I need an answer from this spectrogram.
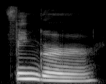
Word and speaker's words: finger: F 는 "f", I 는 "i" 이고 , 앞서 말 했듯이 여기 의 N 은 " ng" 처럼 발음 됩니다 . 그리고 G 도 발음 해야 해 요 . G 는 "g" 입니다 . 그리고 ER 이 합쳐져서 "er" 소리 가 나므로 "finger" 라고 발음 합니다 . "finger" 는 손가락 이나 발가락 을 의미 합니다 . 여기 서 NG 는 "ng-g" 로 발음 되었습니다 .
